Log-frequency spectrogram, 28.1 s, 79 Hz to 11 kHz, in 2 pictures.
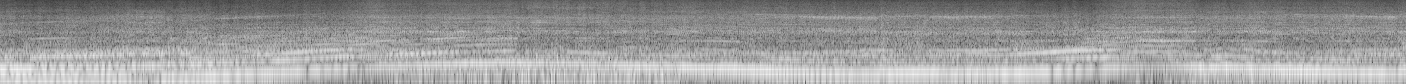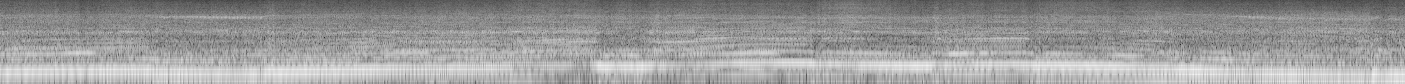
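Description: Kawasaki ZX-10R's inline-four engine heard from on board, its revs rising and falling again and again as the throttle is opened and rolled off through a string of bends, over steady wind noise.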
